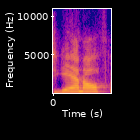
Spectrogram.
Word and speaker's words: Yanof: That is as close as it needs to be. It's Yanof, but I answer to a lot of things.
